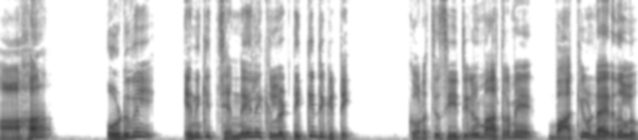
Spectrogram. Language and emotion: Malayalam, surprised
